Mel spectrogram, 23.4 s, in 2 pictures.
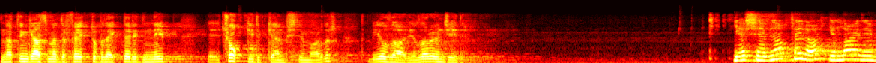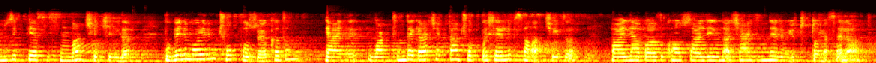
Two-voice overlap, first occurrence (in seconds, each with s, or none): none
